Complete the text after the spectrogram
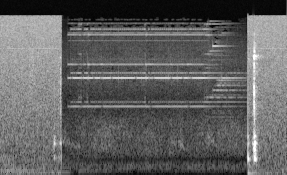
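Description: A game's treasure counter tallies up with bright tinkling chimes.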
